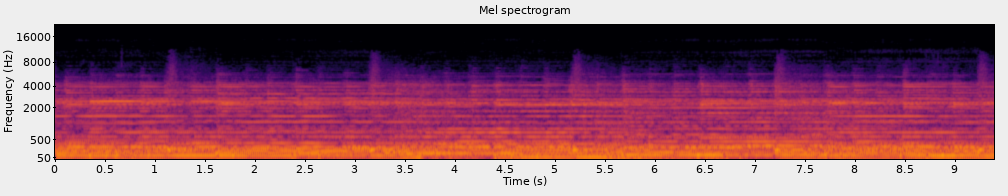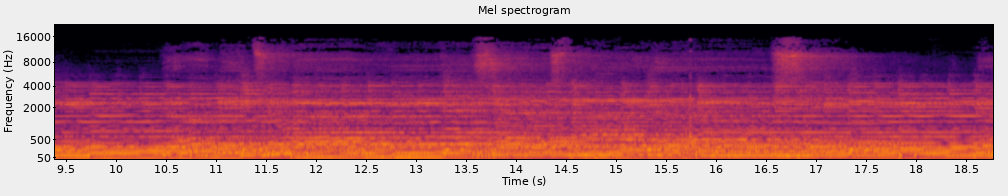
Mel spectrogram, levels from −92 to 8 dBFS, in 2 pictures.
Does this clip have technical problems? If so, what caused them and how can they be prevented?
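Yes. DAB burbling occurs at 15.66 to 15.75 s. Weak reception let bit errors slip past the error correction into the MP2 audio data. Corrupted samples put short blips of noise in single sub-bands, giving a brief disturbance over roughly 90 ms, which fits about four MP2 frames. Improving reception with a better-placed or higher-gain antenna keeps the bit error rate low enough for the error correction to cope.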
